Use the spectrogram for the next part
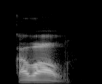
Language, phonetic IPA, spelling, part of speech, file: Russian, [kɐˈvaɫ], ковал, verb, Ru-кова́л.ogg
- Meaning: masculine singular past indicative imperfective of кова́ть (kovátʹ)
